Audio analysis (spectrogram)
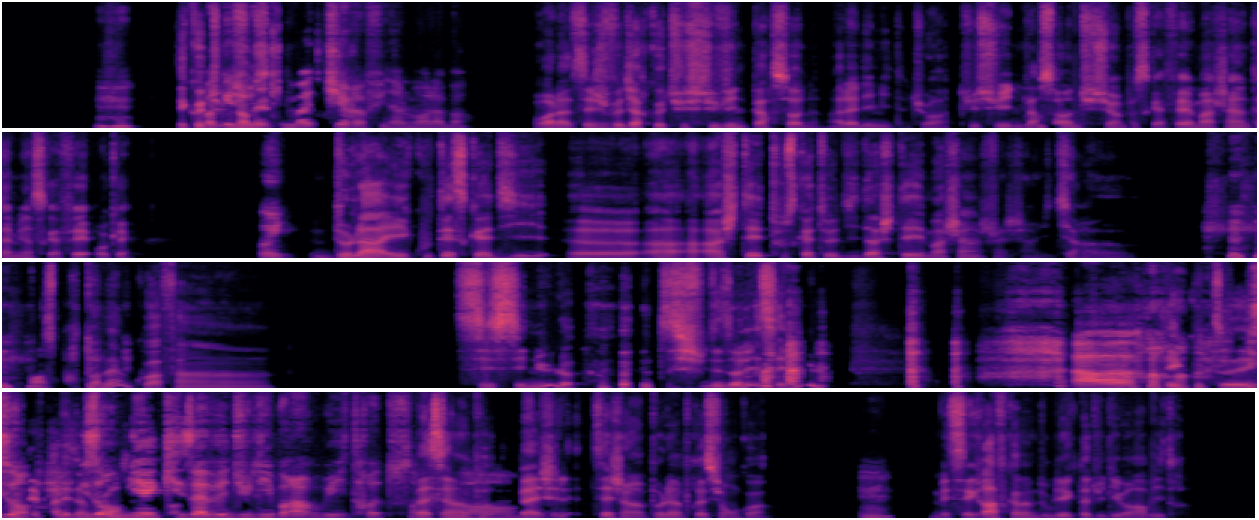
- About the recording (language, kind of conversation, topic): French, unstructured, Penses-tu que les réseaux sociaux montrent une image réaliste du corps parfait ?
- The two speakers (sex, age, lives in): female, 20-24, France; male, 35-39, France
- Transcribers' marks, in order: laugh; laugh; laughing while speaking: "Ah"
